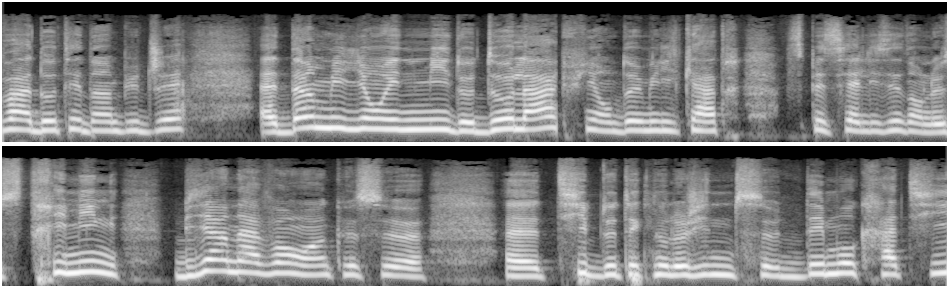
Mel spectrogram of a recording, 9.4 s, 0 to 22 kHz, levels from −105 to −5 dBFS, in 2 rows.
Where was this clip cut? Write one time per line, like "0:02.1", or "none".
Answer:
0:02.8
0:03.9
